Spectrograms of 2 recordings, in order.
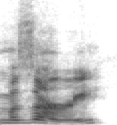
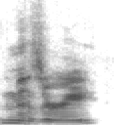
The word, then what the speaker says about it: Missouri: Like, some people call it Missouri. Some people call it Misery. And some people call it, Missouri.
